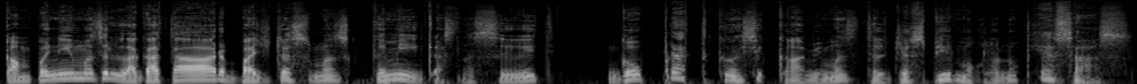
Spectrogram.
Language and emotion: Kashmiri, sad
